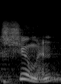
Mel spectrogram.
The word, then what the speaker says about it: Schuman: He pronounces it Schuman, rhymes with Truman, the president, and this is William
